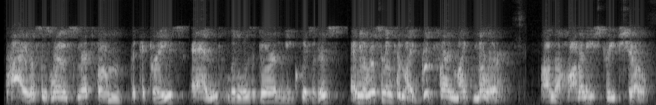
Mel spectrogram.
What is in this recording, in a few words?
promo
